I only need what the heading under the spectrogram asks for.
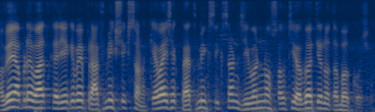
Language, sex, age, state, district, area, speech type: Gujarati, male, 30-45, Gujarat, Junagadh, urban, spontaneous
